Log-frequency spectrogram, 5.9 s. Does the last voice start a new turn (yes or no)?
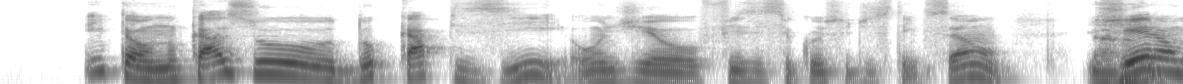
no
